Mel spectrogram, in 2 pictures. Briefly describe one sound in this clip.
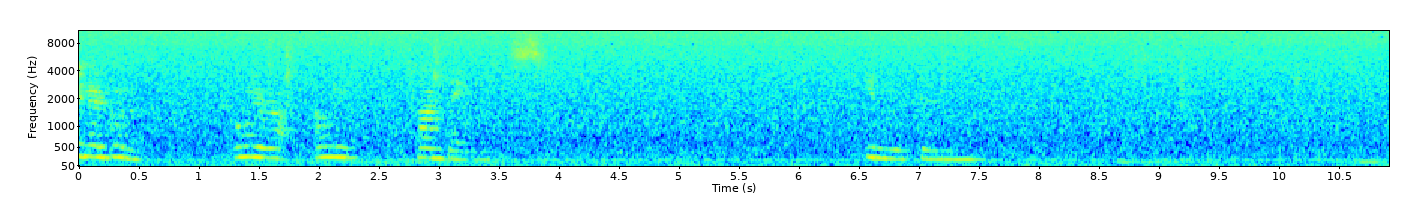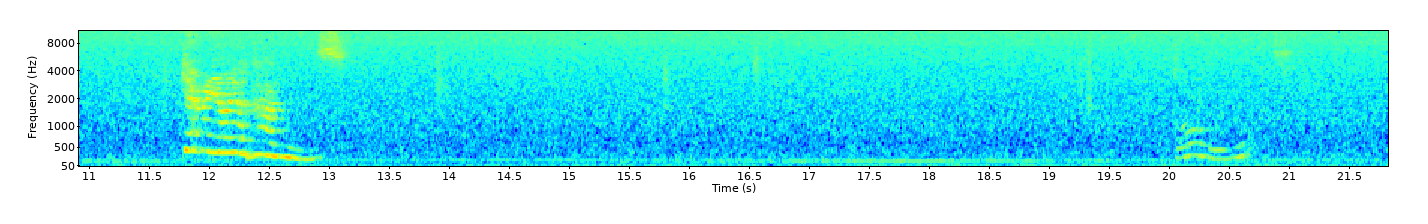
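A young boy talks with animation into a headset microphone.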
